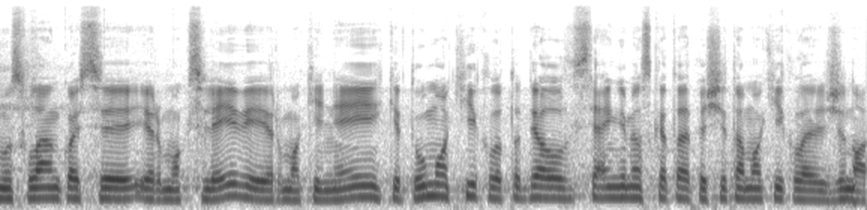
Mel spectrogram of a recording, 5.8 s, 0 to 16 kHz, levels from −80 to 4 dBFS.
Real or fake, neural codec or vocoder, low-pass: real; none; 14.4 kHz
